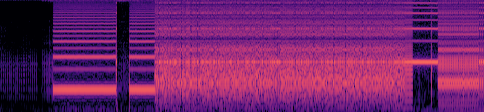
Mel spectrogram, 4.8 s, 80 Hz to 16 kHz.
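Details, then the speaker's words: Grey ZX Spectrum +2 built-in tape deck after repair, slightly noisy mechanism, loading a fast-loader tape as a hard test: steady lead-in tone, a short break, then dense fast data screech and tone changes; loads cleanly. "I don't know if you can hear it but it sounds very different. This is basically a fast loader, if this can load this then it's a good take load."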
